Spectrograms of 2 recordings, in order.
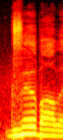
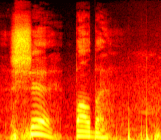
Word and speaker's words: Xibalba: So a lot of people like to say XIBALBA. It's XIBALBA.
